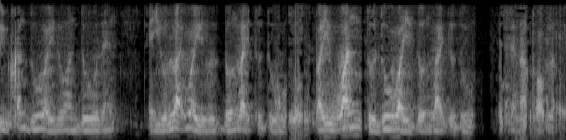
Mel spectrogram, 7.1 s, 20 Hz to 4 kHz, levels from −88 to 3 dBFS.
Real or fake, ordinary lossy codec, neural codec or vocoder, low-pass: fake; AAC, 16 kbps; codec, 16 kHz, 16 kbps, FreqCodec, larger model; 3.6 kHz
